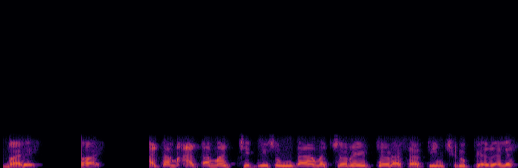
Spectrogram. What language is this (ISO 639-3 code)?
kok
